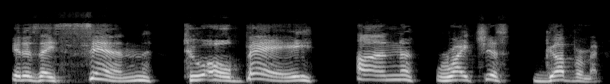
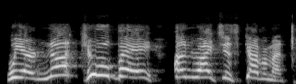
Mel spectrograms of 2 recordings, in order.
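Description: First: Slow, low and deliberate, word by word; more slowly. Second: Said in the usual way. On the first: Shown as a demonstration. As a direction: spell out "unrighteous government" slowly for emphasis. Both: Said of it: "I'm going to say it again more slowly".

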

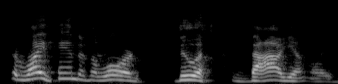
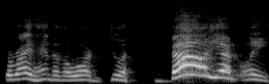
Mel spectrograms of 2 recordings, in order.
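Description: First: Said in the usual way. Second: Louder, more emphatic reading; emphatic repeat. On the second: Shown as a demonstration. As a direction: proclaim it the second time. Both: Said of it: "Said it again".

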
